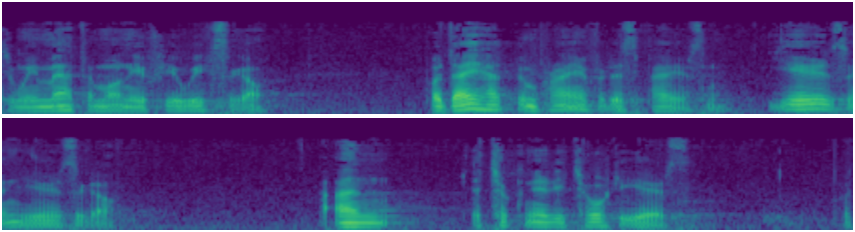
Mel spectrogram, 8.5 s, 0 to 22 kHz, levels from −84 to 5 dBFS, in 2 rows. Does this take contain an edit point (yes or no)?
no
